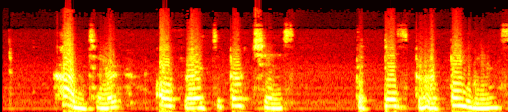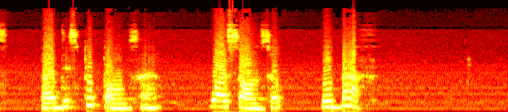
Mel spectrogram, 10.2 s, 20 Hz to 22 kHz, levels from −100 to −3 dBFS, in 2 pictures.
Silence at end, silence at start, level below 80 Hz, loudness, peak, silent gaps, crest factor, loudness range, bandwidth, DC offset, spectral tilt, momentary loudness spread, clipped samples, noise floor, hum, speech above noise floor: 1.35 s; 0.1 s; -38 dBFS; -9 LUFS; 0 dBFS; none; 10 dB; 2 LU; 15 kHz; under 0.1%; -5 dB/octave; 9 LU; under 0.1%; -43 dBFS; none; 34 dB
